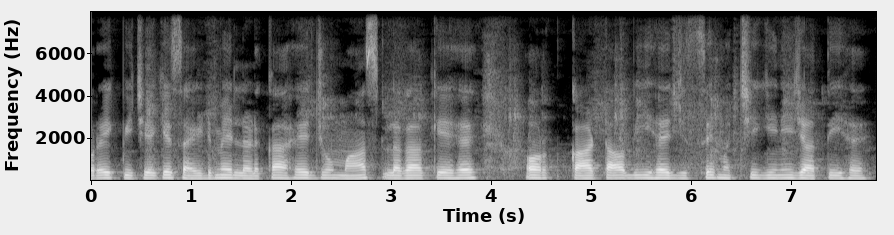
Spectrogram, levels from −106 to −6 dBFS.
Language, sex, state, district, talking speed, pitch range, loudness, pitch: Hindi, male, Maharashtra, Chandrapur, 155 wpm, 120-130 Hz, -23 LUFS, 125 Hz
